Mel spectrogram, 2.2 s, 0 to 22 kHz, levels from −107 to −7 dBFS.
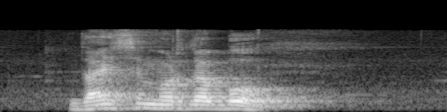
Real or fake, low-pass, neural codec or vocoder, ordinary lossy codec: real; 7.2 kHz; none; none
